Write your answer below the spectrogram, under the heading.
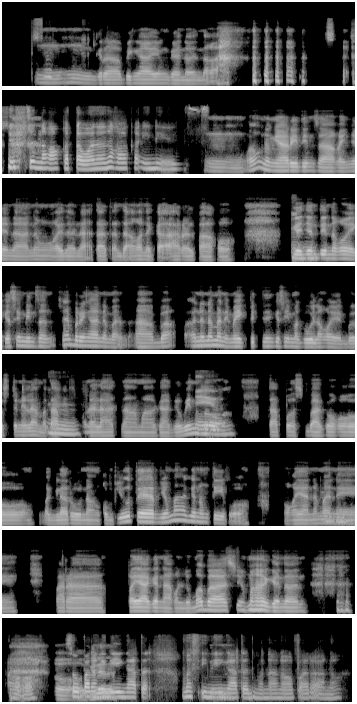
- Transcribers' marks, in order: laugh; tapping; chuckle
- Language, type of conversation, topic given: Filipino, unstructured, Paano mo hinaharap ang mga pangyayaring nagdulot ng sakit sa damdamin mo?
